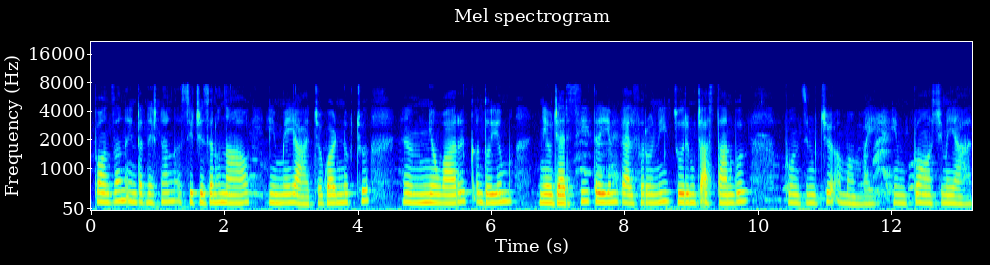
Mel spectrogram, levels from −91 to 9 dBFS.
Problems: continuous background conversations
